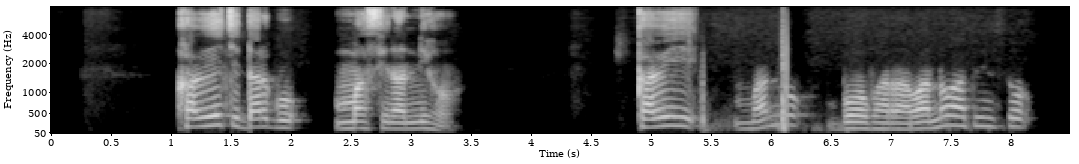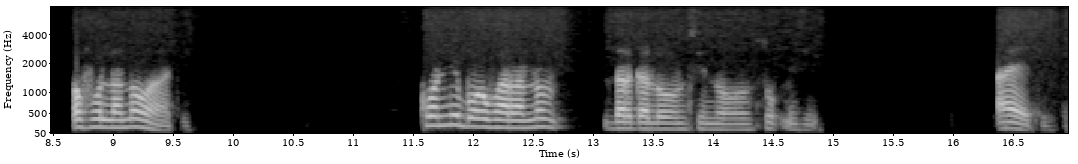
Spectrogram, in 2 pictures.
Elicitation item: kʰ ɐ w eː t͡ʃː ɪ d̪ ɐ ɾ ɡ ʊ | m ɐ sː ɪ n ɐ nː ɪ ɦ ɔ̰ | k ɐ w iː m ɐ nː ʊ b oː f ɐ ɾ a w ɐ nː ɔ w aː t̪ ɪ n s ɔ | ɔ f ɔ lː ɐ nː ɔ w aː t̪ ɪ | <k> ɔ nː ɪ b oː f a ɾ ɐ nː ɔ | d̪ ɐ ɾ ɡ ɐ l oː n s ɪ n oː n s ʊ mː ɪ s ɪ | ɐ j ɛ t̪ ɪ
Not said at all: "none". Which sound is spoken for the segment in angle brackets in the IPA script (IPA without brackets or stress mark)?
k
